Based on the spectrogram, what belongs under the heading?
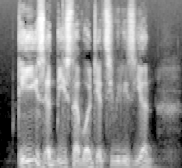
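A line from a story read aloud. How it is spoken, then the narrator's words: Mocking question. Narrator (German): fragte Sargnagel spöttisch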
